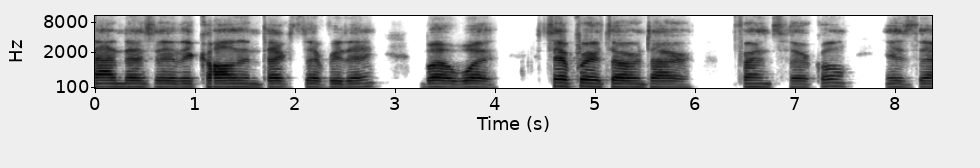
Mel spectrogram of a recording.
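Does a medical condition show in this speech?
Yes: ALS.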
